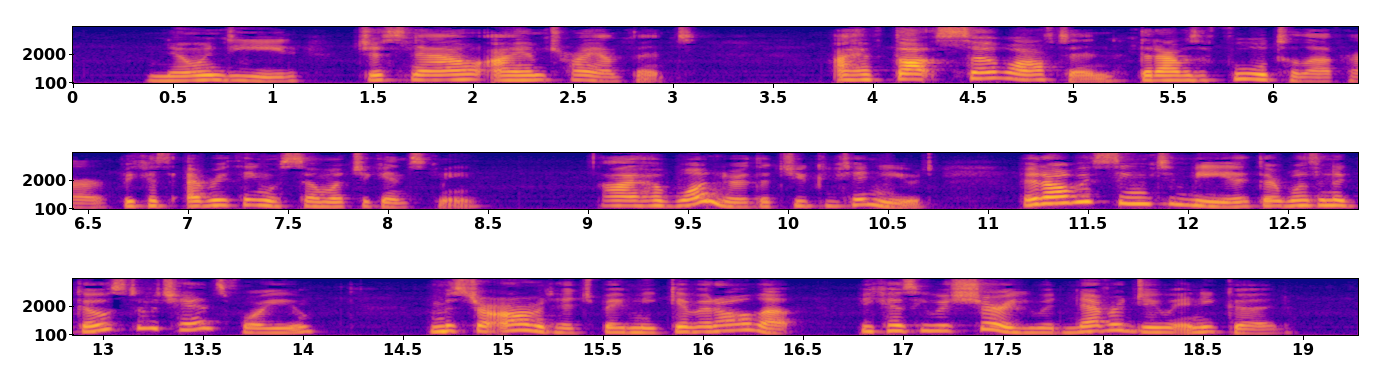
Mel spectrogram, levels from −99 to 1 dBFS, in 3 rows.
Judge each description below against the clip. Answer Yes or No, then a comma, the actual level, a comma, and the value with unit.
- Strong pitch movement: No, average, 4.2 semitones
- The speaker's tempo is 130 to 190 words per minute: No, fast, 205 wpm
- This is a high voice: Yes, high, 210 Hz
